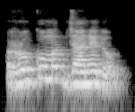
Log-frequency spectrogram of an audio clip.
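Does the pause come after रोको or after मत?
after मत. The pause comes after मत.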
